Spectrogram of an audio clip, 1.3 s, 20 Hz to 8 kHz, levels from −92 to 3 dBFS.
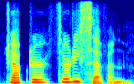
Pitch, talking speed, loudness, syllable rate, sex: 225 Hz, 135 wpm, -18 LUFS, 4.9 syllables/s, female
